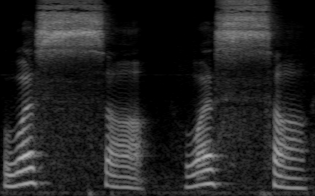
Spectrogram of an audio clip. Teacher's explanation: واو نے سین سے ملنا ہے، پھر سین کی سیٹی کو کلیئر کرنا ہے، اور سین کو تھوڑا سا ہولڈ کرنا ہے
